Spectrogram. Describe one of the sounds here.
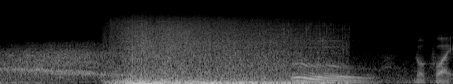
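Shells crash into the sea with a roaring splash.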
